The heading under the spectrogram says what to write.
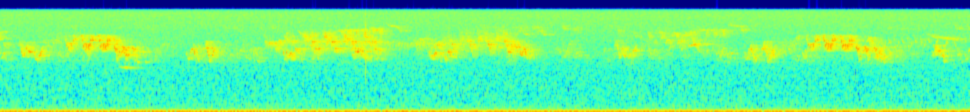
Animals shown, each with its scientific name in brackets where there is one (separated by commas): Wood Thrush (Hylocichla mustelina), Red-eyed Vireo (Vireo olivaceus), Ovenbird (Seiurus aurocapilla), Mourning Warbler (Geothlypis philadelphia), Common Yellowthroat (Geothlypis trichas), Blackburnian Warbler (Setophaga fusca)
